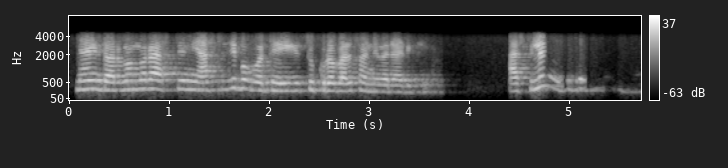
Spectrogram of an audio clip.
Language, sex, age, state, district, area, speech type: Odia, female, 18-30, Odisha, Khordha, rural, conversation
